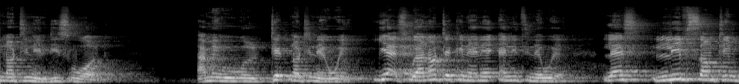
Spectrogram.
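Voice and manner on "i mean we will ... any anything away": ordinary delivery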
